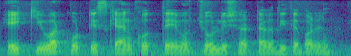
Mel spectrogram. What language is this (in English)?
Bangla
